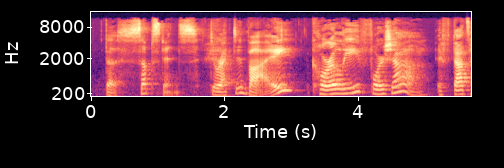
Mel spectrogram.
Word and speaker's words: Fargeat: pronounce it I mean if I was going to pronounce it by the way it is spelled I would say farg eat but I think it's forja I think it is too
